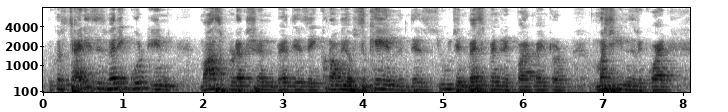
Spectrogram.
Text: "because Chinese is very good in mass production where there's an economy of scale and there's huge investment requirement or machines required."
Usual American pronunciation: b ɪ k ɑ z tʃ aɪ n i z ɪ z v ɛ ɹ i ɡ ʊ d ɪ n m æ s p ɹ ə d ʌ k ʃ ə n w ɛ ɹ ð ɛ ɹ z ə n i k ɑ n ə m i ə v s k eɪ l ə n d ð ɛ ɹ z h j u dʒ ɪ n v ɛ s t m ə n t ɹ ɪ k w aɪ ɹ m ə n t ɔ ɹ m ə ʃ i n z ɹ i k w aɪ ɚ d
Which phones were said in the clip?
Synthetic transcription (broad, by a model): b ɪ k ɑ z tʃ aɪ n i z ɪ z v ɛ ɹ i ɡ ʊ d ɪ n m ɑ s p ɹ ə d ʌ k ʃ ə n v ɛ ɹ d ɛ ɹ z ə i k ɑ n ə m i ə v s k eɪ l ə n d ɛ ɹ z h j u dʒ ɪ n v ɛ s t m ə n t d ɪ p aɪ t m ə n t ɔ ɹ m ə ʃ i n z ɹ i k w aɪ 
